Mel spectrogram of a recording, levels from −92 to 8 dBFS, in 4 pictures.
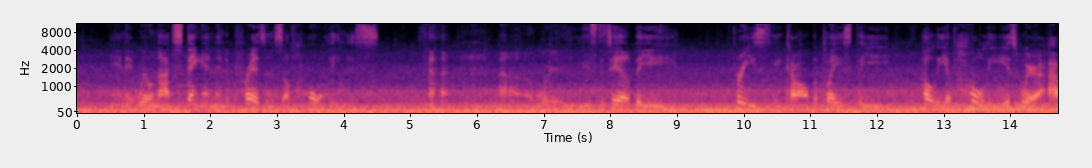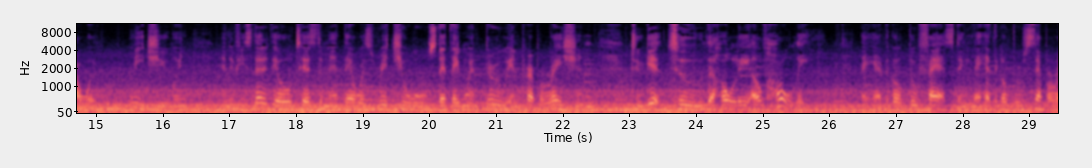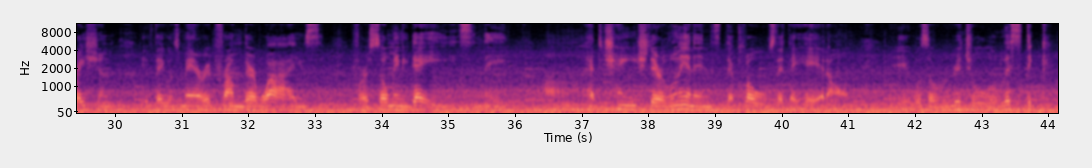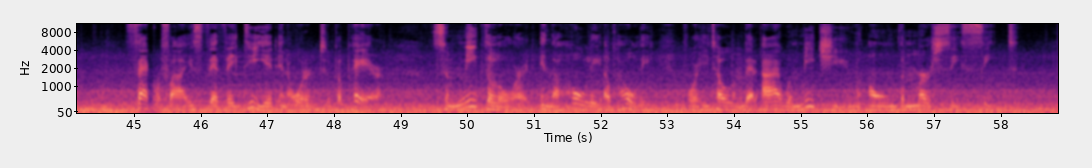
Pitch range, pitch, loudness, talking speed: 110-130 Hz, 125 Hz, -18 LUFS, 130 wpm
